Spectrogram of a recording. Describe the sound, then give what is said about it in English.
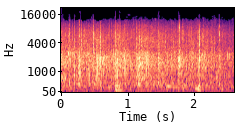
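A soft, polite golf clap from an audience: a steady patter of many light hand claps at an even, fairly low volume, with faint murmurs of voices underneath. “The golf clap was nice.”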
